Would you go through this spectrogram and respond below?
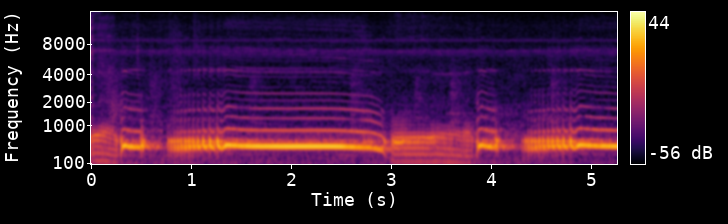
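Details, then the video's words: Lively Barbary dove ('gacor' puter) calling to set other doves off: a quick burred roll runs into a long, even, low drawn-out coo, then drops into a growly lower note before the roll begins again. "suara PUTER gacor Bikin PUTER Lain dengar cepat IKUT BUNYI"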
